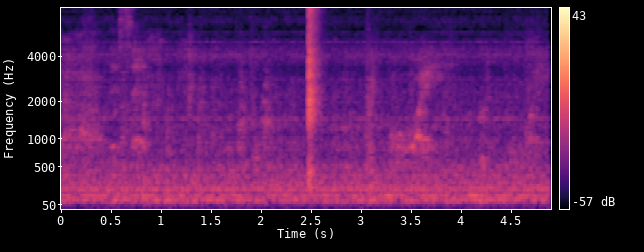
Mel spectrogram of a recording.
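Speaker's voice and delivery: soft, secretive whisper to a dog; hushing whisper. Real, not acted. Groomer telling the dog secrets so he listens, whispering. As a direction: whisper and shush to settle him.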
